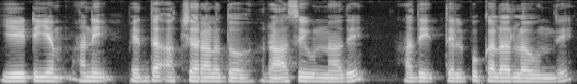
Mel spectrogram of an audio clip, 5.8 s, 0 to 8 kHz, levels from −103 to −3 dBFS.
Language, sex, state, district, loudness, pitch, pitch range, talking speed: Telugu, male, Telangana, Mahabubabad, -18 LUFS, 130 Hz, 125-140 Hz, 115 wpm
